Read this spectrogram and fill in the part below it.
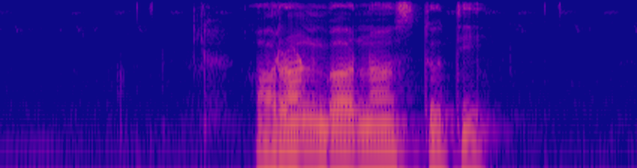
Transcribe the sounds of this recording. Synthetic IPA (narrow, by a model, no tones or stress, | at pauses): ɦʌɾʌnɡʌrnʌst̪ut̪i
